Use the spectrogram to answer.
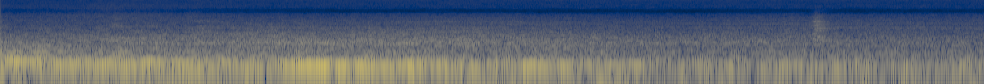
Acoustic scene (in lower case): street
